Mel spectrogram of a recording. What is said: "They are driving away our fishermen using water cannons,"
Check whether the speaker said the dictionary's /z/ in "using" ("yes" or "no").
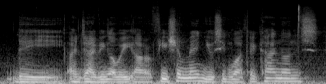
no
